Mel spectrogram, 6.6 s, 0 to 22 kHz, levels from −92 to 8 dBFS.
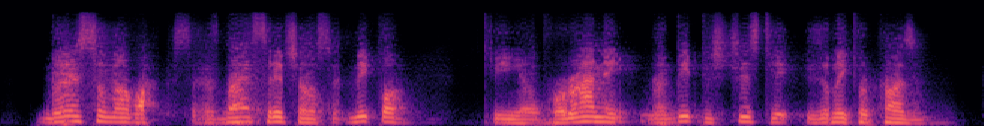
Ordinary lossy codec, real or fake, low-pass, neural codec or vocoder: none; fake; 14.4 kHz; codec, 44.1 kHz, 0.9 kbps, DAC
